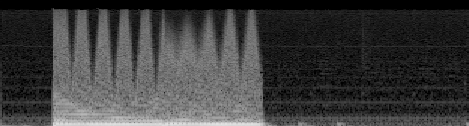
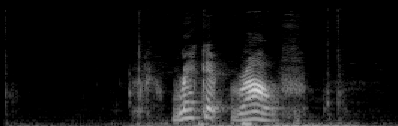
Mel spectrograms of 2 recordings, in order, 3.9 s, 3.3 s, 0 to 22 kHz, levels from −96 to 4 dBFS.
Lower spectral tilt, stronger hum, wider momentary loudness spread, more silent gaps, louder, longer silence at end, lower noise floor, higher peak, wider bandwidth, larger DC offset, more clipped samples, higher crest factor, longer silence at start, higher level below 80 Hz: second, -6 dB/octave vs -7.5 dB/octave; first, 50 Hz at -35 dBFS vs none; second, 5 LU vs 18 LU; neither; first, -16 LUFS vs -23 LUFS; first, 1.7 s vs 0.5 s; second, -57 dBFS vs -73 dBFS; about the same, -4 dBFS vs -6 dBFS; first, 13 kHz vs 5.2 kHz; neither; neither; second, 12 dB vs 22 dB; second, 0.45 s vs 1.45 s; first, -14 dBFS vs -48 dBFS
